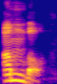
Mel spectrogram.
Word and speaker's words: Humble: you're ever in texas they don't pronounce the h it's humble so um sorry you're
